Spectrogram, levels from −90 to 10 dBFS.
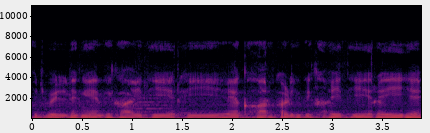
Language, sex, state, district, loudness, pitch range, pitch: Hindi, male, Jharkhand, Sahebganj, -43 LUFS, 100-105 Hz, 105 Hz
